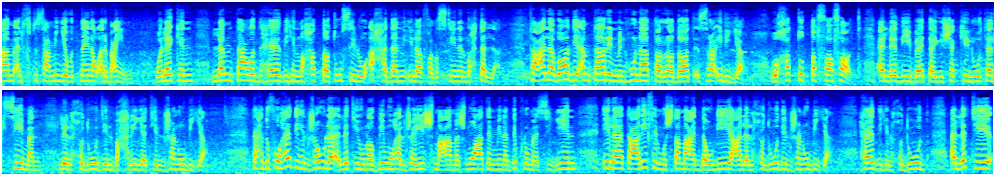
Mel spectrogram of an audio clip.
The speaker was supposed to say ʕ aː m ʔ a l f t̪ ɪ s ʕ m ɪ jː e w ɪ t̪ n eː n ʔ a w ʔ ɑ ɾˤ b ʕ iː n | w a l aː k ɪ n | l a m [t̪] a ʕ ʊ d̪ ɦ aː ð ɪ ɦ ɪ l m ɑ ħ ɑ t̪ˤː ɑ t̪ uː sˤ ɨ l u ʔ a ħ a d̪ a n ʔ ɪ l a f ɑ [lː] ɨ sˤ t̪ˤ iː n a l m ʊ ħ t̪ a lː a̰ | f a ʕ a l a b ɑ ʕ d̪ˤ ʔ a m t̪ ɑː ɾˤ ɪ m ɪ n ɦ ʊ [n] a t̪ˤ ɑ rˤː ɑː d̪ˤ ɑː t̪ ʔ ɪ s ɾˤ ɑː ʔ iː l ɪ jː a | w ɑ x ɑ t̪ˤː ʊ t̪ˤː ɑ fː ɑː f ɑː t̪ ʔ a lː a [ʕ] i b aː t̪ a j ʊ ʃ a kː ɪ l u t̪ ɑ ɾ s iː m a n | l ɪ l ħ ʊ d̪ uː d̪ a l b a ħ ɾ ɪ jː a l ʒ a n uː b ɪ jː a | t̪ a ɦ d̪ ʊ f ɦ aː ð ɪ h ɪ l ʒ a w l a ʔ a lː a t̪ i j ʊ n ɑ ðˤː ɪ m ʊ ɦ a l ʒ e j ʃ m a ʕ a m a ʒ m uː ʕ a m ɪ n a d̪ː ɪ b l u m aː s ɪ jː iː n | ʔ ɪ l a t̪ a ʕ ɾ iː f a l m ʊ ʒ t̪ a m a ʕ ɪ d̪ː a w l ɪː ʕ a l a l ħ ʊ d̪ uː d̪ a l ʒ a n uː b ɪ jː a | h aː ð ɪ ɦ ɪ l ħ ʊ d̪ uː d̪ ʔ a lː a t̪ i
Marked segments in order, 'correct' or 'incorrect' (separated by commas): correct, incorrect, correct, incorrect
